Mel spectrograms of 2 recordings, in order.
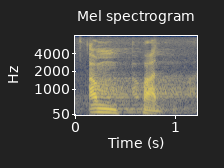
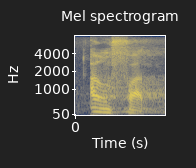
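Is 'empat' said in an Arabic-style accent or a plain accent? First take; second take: plain; Arabic. First: It is said with an 'e' and a 'p'. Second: It is said with an 'a' and an 'f'.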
